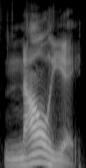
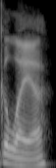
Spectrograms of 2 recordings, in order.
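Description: First: The name begins with an N sound. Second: The name begins with a G sound. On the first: The speaker calls it right. "He pronounces it, the G as an N, so it's Nalie" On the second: The speaker calls it wrong. "I've been saying Galea"

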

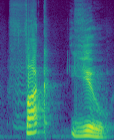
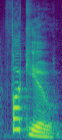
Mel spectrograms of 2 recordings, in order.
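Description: First: It is said with pointed, forceful energy. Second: It is said flatly, without pointed energy.

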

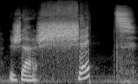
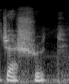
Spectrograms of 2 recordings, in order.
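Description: First: The middle e sound is strong and clear. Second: The middle e sound is weak and barely heard. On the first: The speaker calls it right. "we need to make this a bit stronger" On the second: The speaker calls it wrong. "and not"

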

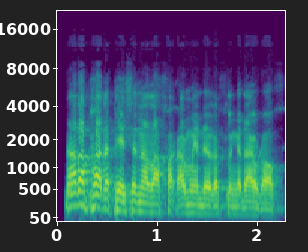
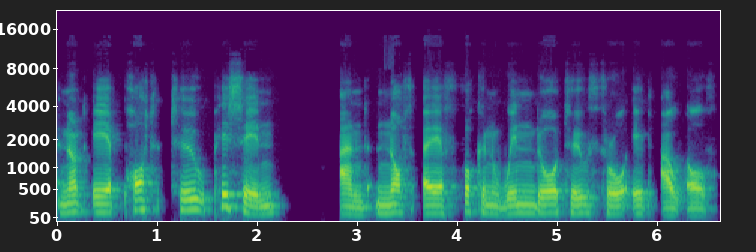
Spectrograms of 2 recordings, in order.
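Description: First: It is said in a pikey accent. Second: It is said in a plainer standard accent.

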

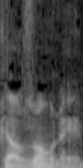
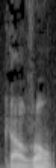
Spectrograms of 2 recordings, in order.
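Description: First: The word is said with an Italian pronunciation. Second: The word is said with a Brooklyn pronunciation. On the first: "in Italy, it's calzone" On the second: "in Brooklyn, where I spent all my summers, it's calzone"

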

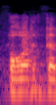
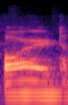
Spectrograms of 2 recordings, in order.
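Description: First: It is said firmly in a Santos accent. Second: It is said with a strong inland retroflex R.

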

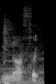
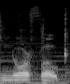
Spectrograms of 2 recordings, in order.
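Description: First: Norfolk is pronounced the way locals say it. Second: Norfolk is pronounced the way outsiders say it. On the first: The speaker has lived in the area. The speaker calls it right. "you can tell I lived in the area because I say it" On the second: The speaker is a visitor to the area. The speaker calls it wrong. "Everybody else says Norfolk, and you know you're a guest when you say that"

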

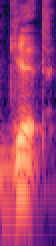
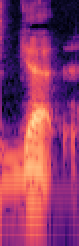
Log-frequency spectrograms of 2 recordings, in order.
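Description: First: The vowel is short i, as in 'sit'. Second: The vowel is short e, as in 'set'. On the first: "I always thought it was git" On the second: "It's get"

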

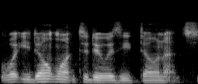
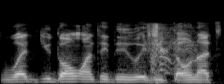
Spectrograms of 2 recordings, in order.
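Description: First: It is read in the speaker's ordinary accent. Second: It is spoken in an imitated foreign accent. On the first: "here's a quote from it" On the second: "here's what you would actually say in the accent"

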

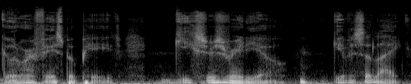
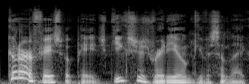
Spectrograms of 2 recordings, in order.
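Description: First: It is said in a smooth, sultry, sexy voice. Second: It is said in a professional announcer voice.

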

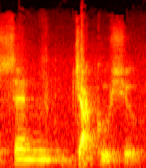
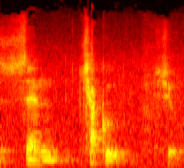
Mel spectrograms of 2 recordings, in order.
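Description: First: The second syllable starts with a voiced 'j' sound. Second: The second syllable starts with a voiceless 'ch' sound. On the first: This is the name used in one Buddhist school. "In Jodo Shinshu, we refer to this text as Senjakushu" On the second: This is the name used in another Buddhist school. "In Jodo Shu, it's referred to as Senchakushu"

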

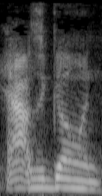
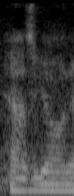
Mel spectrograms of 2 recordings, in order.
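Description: First: It is said in a lively, up-tempo DJ voice. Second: It is said in a flat, low-energy way. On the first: The speaker calls it right. "the DJ voice, like, ... that's the up-tempo" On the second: The speaker calls it wrong. "even he started off a little like"

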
